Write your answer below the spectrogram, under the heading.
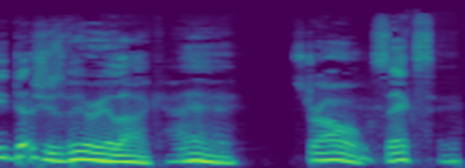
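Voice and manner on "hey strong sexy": star voice, pitch dipping down on every vowel. Doing an impression when asked to, Angela Bassett impression. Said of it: "do an Angela Bassett impression".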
